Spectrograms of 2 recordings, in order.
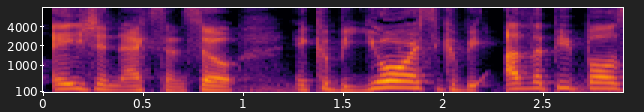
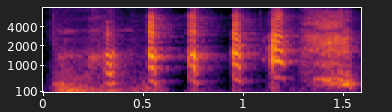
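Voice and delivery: high laugh; 4 dB louder than usual. Real, not acted. Laughing after the impression.

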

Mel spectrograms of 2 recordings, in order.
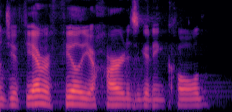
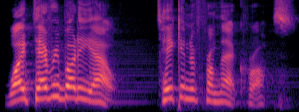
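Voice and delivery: high, loud rising preacher's build; preaching at full force; 9 semitones higher, 9 dB louder than usual. Acted. Preacher stirs the church over Jesus' shame, full force. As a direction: pound out each word of the shame.

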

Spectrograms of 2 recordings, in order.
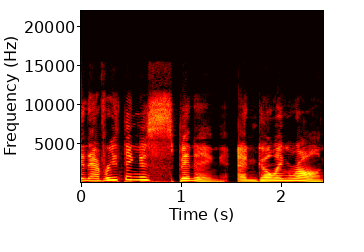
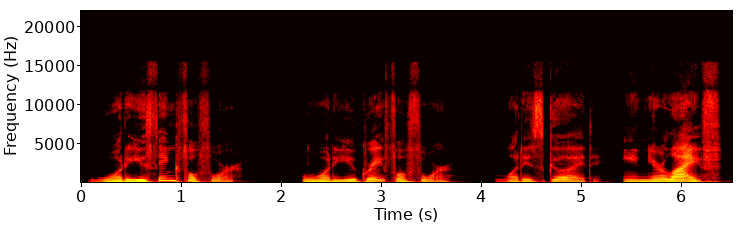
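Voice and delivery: usual speaking voice

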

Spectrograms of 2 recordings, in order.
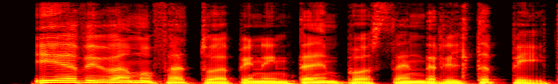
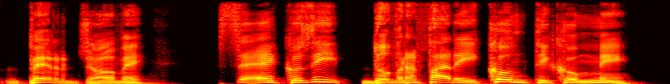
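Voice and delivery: a mild raised outburst from Lestrade; a touch of an indignant shout, pitched up; 6 semitones higher than usual. Acted. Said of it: "gridò Lestrade". (esclamazione indignata, appena accennata)

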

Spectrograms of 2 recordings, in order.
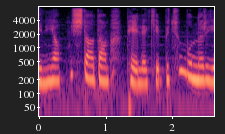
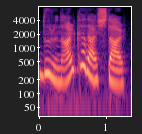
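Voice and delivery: shouting; 3 semitones higher, 7 dB louder than usual. A narrator's reading. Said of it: "diye bağırdı Natasha".

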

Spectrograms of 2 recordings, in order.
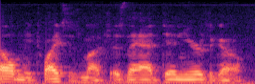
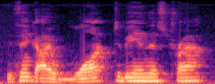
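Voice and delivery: sharp, raised angry retort; snapping angrily; 5 semitones higher, 5 dB louder than usual. A narrator's reading. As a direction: snap back, high and loud. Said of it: "I snapped at him".

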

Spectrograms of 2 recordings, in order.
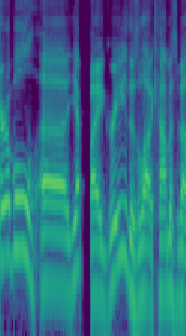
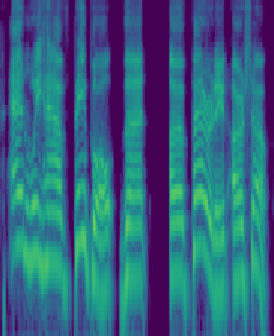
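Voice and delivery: slow, measured TV host impression; Chris Hansen. TV host introducing parodies of his show, slow presenter impression. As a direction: announce it deliberately like a show host. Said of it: "that's my Chris Hansen impression".

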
